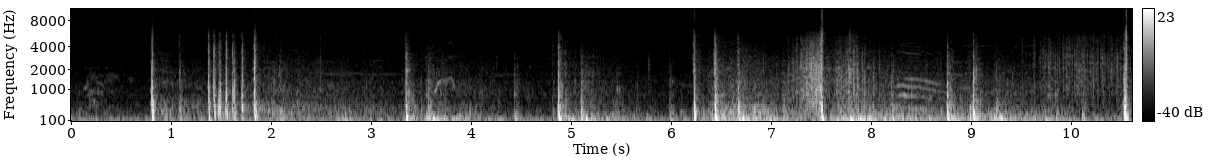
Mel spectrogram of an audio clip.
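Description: Fireworks display: aerial shells bursting with sharp bangs about once a second, a quick string of cracks about a second and a half in, and a rush of hiss about three quarters of the way through.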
